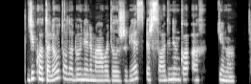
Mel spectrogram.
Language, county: Lithuanian, Kaunas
